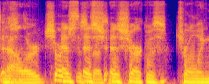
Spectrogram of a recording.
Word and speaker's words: Allar: will Howard yeah Drew Allard we'll see or allar however you pronounce it it's Allard shark as shark was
